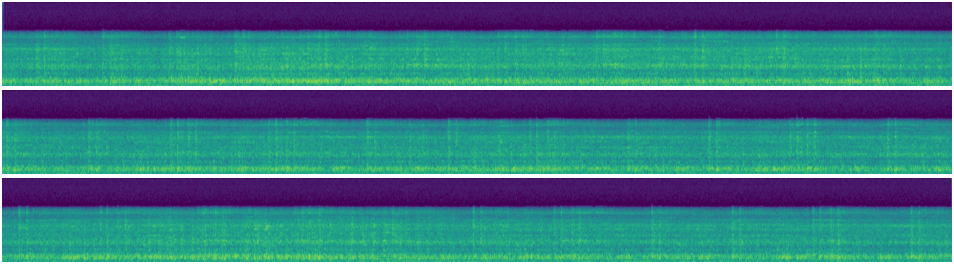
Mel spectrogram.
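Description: Double-stack container freight train rolling past: a steady, low rumble of steel wheels on rail.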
